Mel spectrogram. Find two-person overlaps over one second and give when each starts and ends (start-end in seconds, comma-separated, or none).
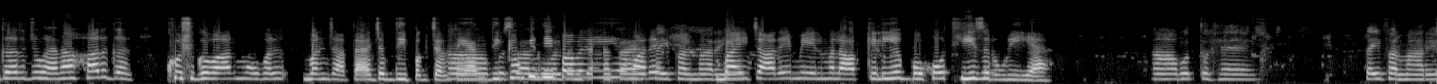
4.5-6.6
